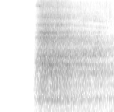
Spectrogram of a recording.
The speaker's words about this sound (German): Ich gähne und ziehe mir die Filzdecke bis ans Kinn. So früh war ich schon lange nicht mehr wach.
